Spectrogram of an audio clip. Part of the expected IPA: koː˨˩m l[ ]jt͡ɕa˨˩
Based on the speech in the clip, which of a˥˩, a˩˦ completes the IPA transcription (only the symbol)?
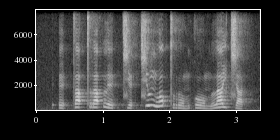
a˥˩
